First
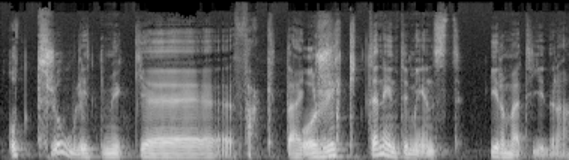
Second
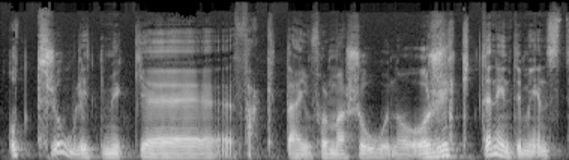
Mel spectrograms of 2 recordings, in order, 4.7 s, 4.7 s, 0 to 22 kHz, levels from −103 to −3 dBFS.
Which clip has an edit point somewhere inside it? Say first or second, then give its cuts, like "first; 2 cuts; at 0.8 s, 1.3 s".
first; 1 cut; at 2.5 s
